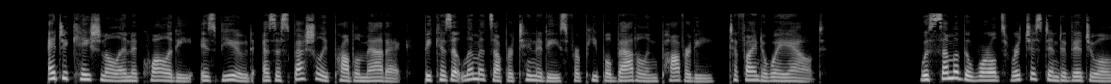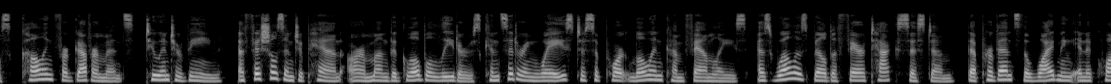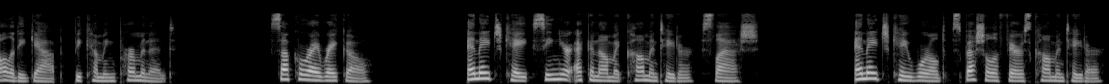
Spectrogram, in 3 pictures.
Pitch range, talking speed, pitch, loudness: 165-205 Hz, 135 wpm, 180 Hz, -24 LUFS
